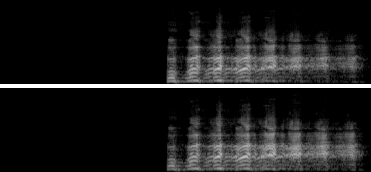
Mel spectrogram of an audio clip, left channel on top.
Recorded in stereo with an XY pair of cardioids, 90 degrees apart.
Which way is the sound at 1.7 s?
35° left.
